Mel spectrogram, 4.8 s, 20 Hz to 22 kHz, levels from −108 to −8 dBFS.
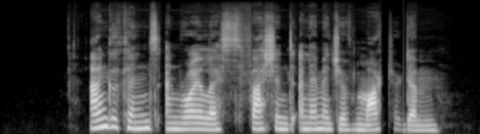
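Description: Speech clip with a sudden gain jump at 3.8 s, right after "fashioned an image of". The level drops by about 18 dB from one sample to the next, and the voice and background noise fall together. It holds at that reduced level until 4.03 s, then returns. A step with no ramp, affecting signal and noise equally, likely comes from a digital gain setting or bit shift being applied instantly rather than smoothed in over several milliseconds.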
